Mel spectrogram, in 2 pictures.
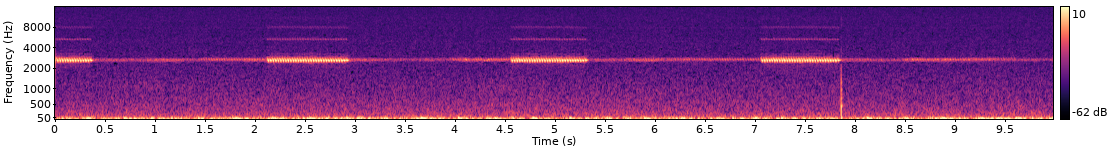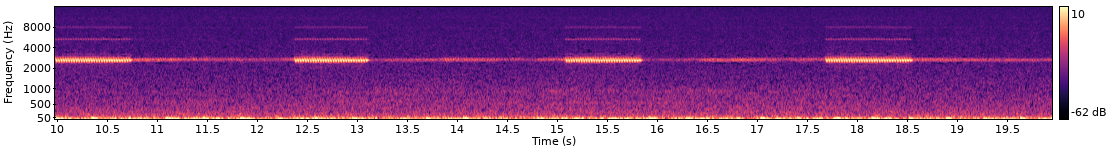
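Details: Crickets singing through a summer night, Zoom H5 recording: a constant shrill, pure-toned trill with eight brighter surges, each under a second, repeating about every 2.5 seconds, plus one brief click and quiet low-pitched background noise.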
